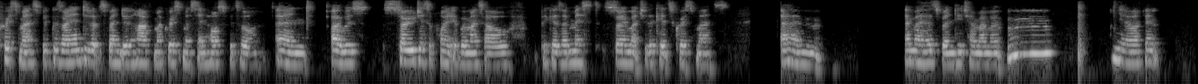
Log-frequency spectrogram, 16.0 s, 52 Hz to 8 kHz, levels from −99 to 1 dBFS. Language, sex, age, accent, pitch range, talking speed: English, female, 20-39, British, 175-225 Hz, 145 wpm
